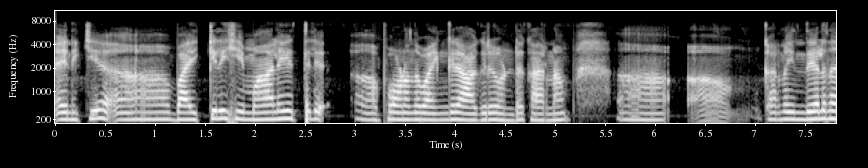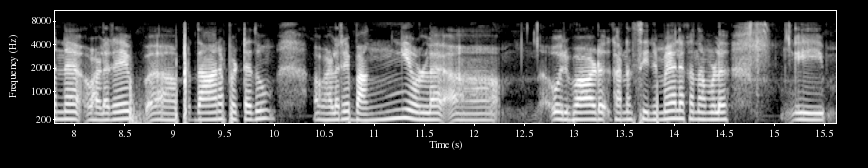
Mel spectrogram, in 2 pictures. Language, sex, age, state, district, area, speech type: Malayalam, female, 18-30, Kerala, Wayanad, rural, spontaneous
